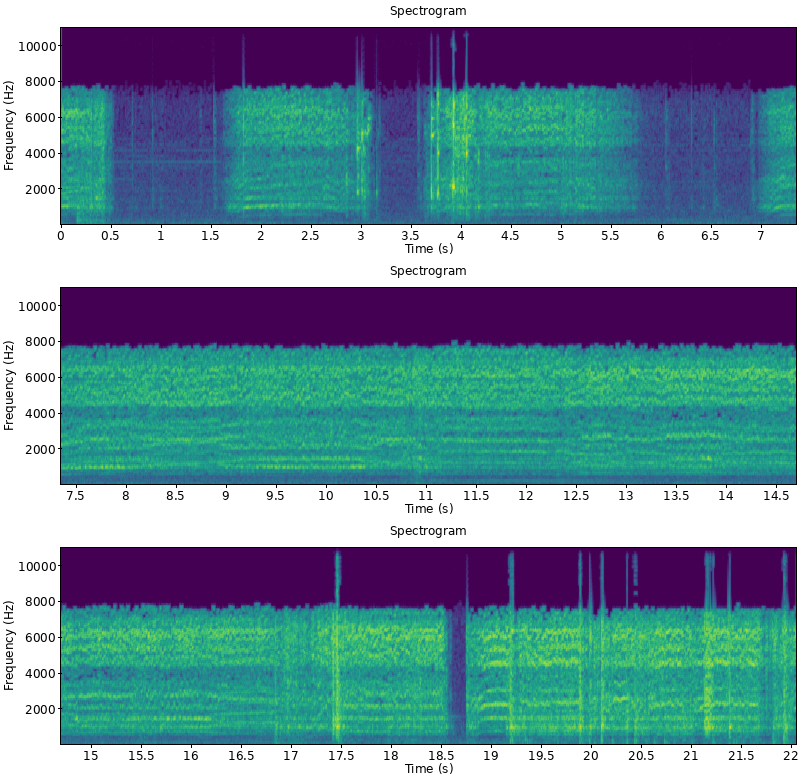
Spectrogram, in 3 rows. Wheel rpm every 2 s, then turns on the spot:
50, 70, 100, 60, 160, 160, 160, 160, 160, 170, 200.
0-2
